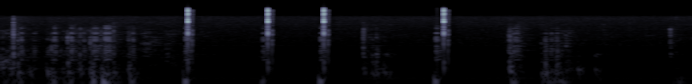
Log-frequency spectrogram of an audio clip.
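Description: Computer keyboard and mouse clicking. A run of keystrokes comes first, then four sharper, louder clicks roughly a second apart, then a few more keystrokes.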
